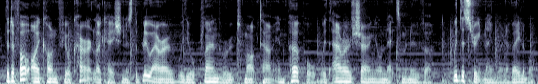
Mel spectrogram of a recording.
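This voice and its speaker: Low-voiced man narrating a tutorial over music. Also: animated, fairly quick, creaky, hardly any pauses. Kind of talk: scripted instructional narration. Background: background music.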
